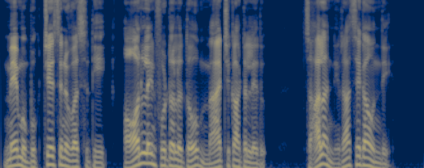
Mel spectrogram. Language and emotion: Telugu, sad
